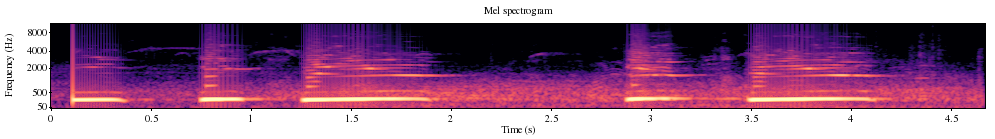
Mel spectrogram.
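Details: Keiji, a captive siamang at Higashiyama Zoo in Japan, calling energetically on 17 January 2023, a sound he often makes early in the morning. Five deep, hollow booming notes at uneven intervals, some with a brief higher overtone, over a quiet background.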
